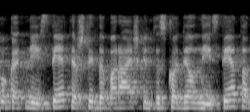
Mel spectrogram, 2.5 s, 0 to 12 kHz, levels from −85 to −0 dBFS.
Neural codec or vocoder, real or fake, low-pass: none; real; 7.2 kHz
